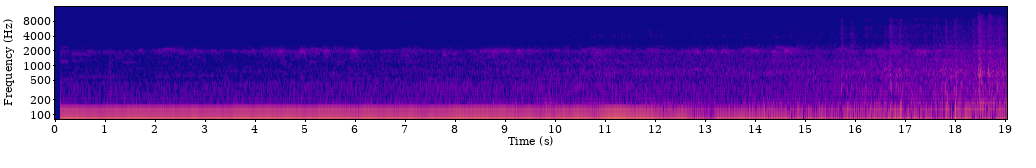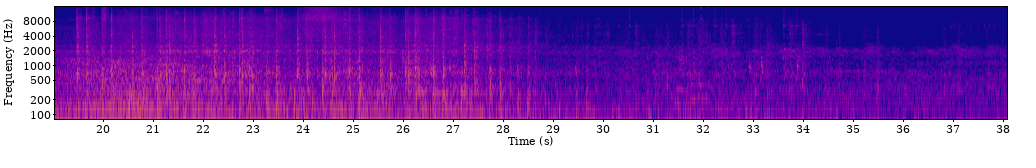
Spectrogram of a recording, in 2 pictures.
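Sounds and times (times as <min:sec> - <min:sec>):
train low drone: 0:00.1 - 0:38.0
train wheels clickety-clack: 0:13.6 - 0:38.0.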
